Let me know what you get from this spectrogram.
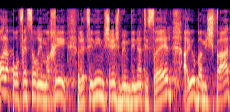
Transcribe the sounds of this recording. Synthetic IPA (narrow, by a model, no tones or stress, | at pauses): olhapʁo̞feso̞ʁimaχi | ʁet͡sinimʃejeʃ̬bemd̪inat̪isʁae̞l | a̰jubemiʃpat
